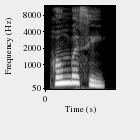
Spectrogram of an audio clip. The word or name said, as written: ಹೊಂಬಸಿ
